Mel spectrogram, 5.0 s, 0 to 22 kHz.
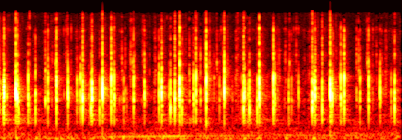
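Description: Fingertips type rapidly across the plastic keycaps of a compact mechanical keyboard held close to the mic. About 33 sharp, dry clicks follow in a quick, uneven stream, each bright and snappy around 1.5 kHz with almost no low end and no ring.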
